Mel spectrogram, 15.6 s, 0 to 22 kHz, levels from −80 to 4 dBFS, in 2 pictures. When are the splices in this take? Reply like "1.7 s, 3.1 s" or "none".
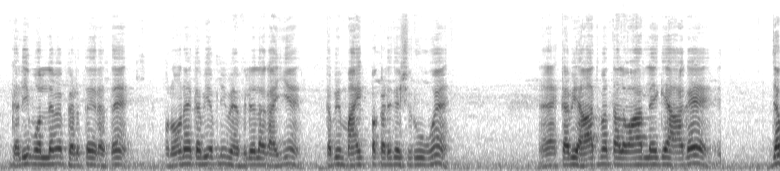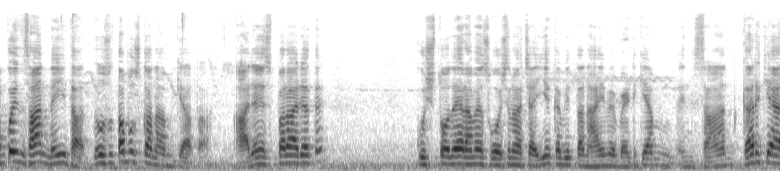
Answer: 7.2 s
